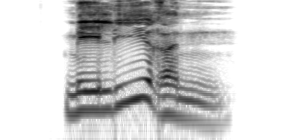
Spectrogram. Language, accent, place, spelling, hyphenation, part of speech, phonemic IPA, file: German, Germany, Berlin, melieren, me‧lie‧ren, verb, /meˈliːʁən/, De-melieren.ogg
- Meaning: 1. to mix 2. to fleck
